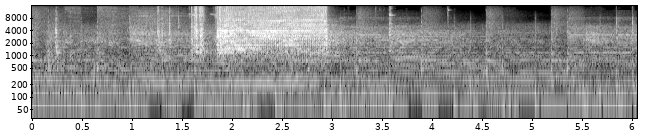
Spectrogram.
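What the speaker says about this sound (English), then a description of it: "All right, so I have my impact back out. I'm gonna snug up the nuts on the passenger side first." An impact wrench snugs up exhaust nuts on the passenger side of a 1999-2004 Mustang GT during an X-pipe install, giving a brief burst of hammering whir among clanks and handling noise in a garage.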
